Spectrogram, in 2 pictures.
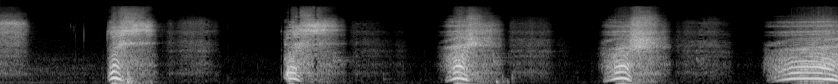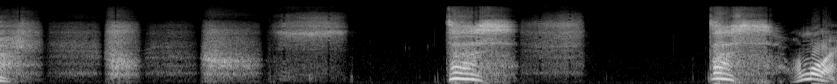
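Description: A man's forceful breathing and grunting through a set of barbell bench press reps: a hard exhale roughly every two seconds, some of them voiced as short grunts that fall in pitch.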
